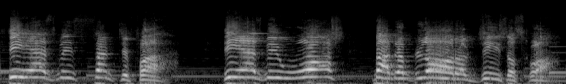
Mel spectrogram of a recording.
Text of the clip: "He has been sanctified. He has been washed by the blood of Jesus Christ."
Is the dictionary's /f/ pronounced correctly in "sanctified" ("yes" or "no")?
yes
